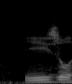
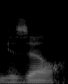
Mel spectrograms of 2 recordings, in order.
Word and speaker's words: Giselle: All right, so we've got Claire Easel here for birdie on number 9. Sorry, Neil, but it's Giselle. Sorry, it is Giselle.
